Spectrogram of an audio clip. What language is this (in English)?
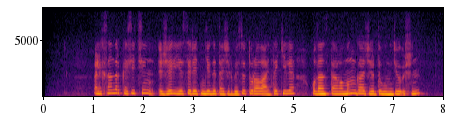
Kazakh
